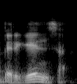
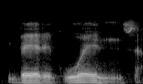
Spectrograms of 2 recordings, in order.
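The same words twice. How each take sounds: First: The u after the g is silent. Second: The u after the g is pronounced. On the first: The speaker calls it wrong. "nadie pronuncia vergüenza" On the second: The speaker calls it right. "Aquí sí está sonando la U y está sonando la E"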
